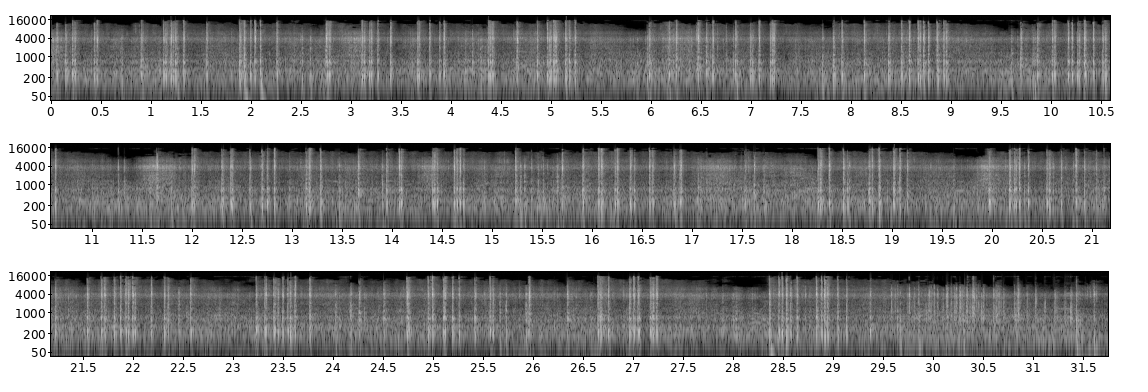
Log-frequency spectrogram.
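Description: Aerial fireworks display: a continuous, dense barrage of shell bursts, several bangs a second with crackling between them and no pause.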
